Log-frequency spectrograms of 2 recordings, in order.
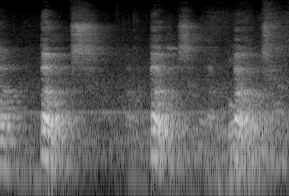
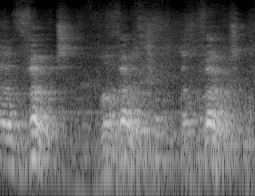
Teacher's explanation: the two lips compared with the lip and the teeth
